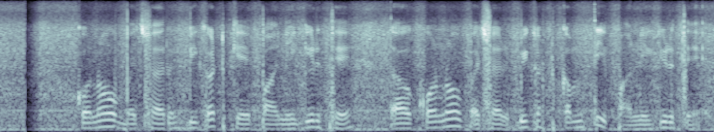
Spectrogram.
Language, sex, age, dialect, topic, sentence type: Chhattisgarhi, male, 18-24, Western/Budati/Khatahi, agriculture, statement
